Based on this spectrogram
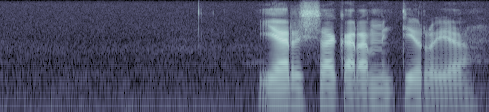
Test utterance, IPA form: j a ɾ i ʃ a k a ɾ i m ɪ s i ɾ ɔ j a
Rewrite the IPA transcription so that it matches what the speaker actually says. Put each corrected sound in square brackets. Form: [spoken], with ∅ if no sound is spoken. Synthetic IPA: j a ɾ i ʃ a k a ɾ [a] m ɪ [t] i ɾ ɔ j a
